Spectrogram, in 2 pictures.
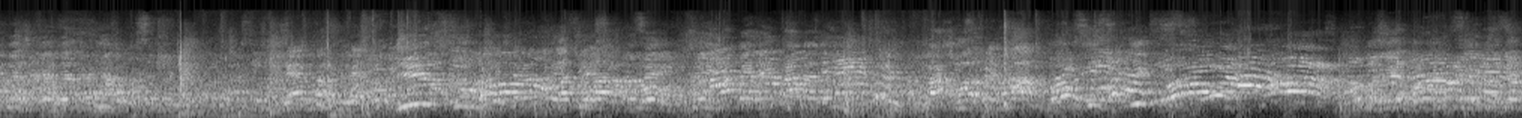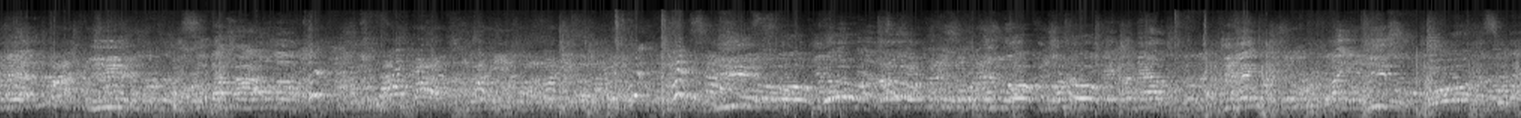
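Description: A crowd shouts and cheers loudly.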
